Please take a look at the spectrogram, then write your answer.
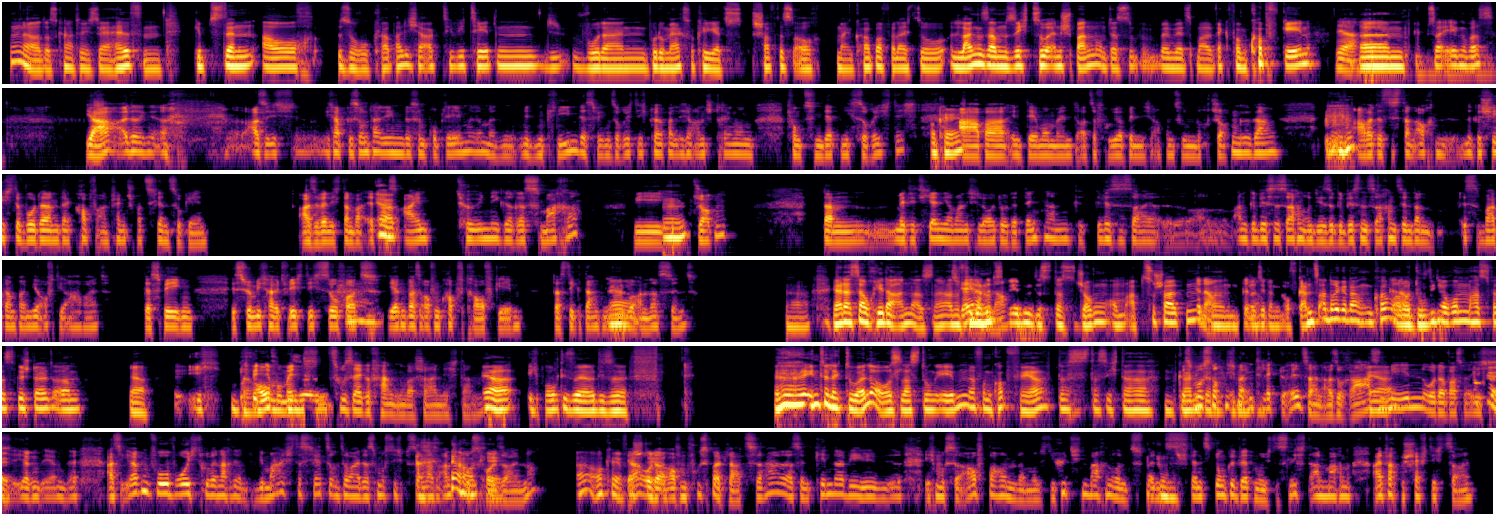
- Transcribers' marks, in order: other background noise; sigh; throat clearing; chuckle
- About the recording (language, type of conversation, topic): German, podcast, Was hilft dir, nach der Arbeit wirklich abzuschalten?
